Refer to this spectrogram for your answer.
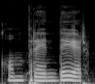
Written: comprender

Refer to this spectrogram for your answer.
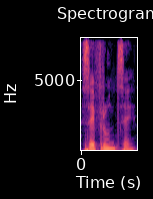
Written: se frunce

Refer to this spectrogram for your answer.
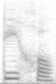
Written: dijo

